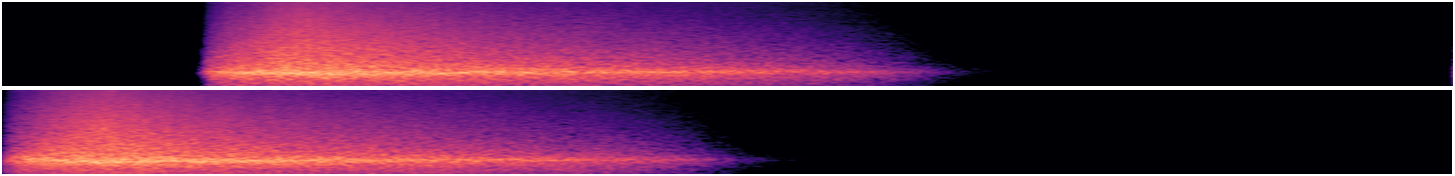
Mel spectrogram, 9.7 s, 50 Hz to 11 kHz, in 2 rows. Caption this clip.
f Synth Wind Whoosh 6
Wind whooshes whoosh swoosh Gust
Gust, swoosh, whoosh, whooshes, Wind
